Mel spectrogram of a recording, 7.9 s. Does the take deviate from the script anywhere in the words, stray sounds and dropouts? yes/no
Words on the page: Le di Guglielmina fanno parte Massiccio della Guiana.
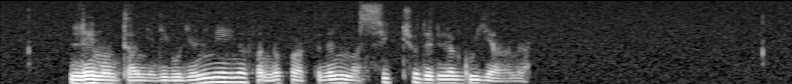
yes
